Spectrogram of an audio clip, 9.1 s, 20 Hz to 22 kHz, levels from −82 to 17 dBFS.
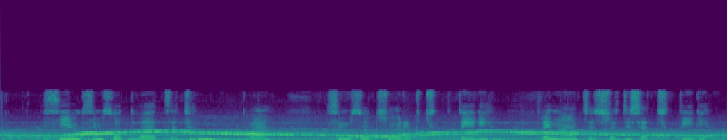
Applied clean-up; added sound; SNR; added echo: none; Motor vehicle (road) / Siren; -2 dB; reverberation time 0.3 s.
